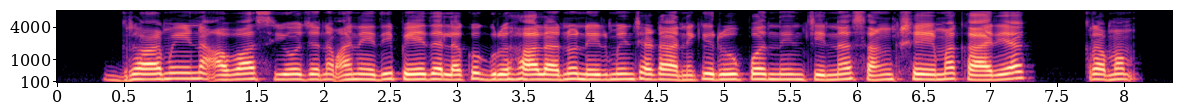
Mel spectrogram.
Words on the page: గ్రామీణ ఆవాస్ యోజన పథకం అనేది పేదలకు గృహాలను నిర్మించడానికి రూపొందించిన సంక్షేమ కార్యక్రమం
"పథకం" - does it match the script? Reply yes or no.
no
